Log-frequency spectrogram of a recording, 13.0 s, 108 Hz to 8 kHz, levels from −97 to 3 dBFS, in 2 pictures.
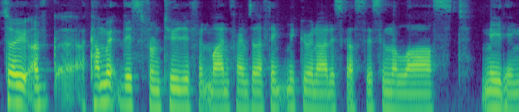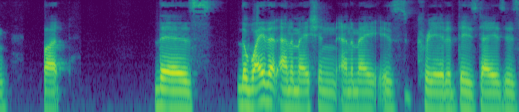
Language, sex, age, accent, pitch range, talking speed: English, male, 20-39, Australian, 115-125 Hz, 165 wpm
